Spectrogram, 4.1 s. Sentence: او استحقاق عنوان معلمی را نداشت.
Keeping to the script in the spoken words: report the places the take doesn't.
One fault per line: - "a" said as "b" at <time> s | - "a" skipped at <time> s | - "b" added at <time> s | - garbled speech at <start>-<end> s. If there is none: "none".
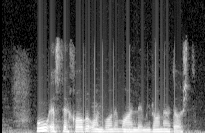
none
